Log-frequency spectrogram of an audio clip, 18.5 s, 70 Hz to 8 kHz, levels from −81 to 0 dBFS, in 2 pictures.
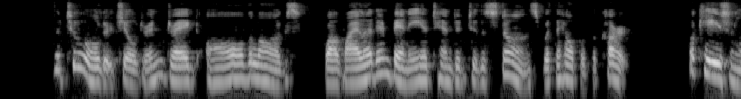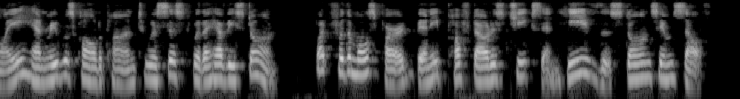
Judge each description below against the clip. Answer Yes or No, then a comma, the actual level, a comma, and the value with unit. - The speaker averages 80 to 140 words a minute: No, average, 155 wpm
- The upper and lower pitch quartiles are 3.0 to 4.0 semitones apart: No, average, 4.4 semitones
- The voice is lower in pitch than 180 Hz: No, medium, 185 Hz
